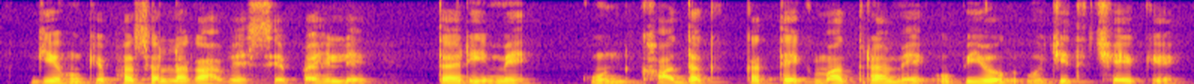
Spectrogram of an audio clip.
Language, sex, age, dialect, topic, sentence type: Maithili, male, 25-30, Eastern / Thethi, agriculture, question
